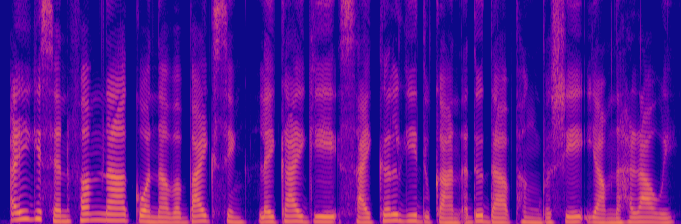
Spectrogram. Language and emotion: Manipuri, happy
